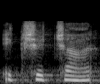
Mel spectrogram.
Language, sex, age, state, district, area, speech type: Goan Konkani, female, 30-45, Goa, Canacona, urban, spontaneous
